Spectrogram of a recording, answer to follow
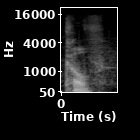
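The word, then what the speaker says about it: Cobh: Port jonan Miss say Americans always call cob cob I think he wants me to call it COV C Trust trust people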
